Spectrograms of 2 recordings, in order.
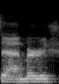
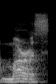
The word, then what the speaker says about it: Maurice: So my actual name is Maurice, which is spelled. But that would be too difficult for English or Anglo-Saxon. So Morris is what most people call me.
